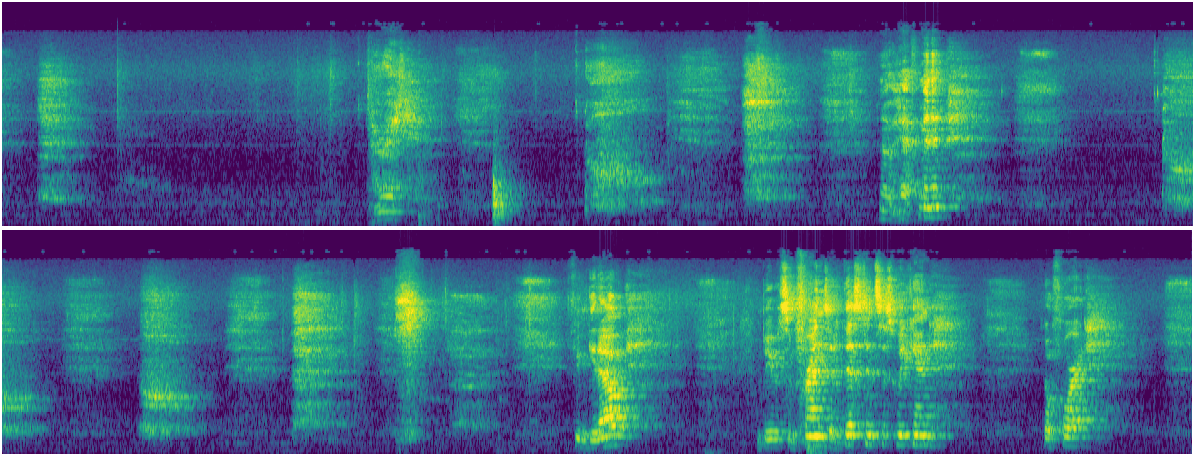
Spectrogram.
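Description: A middle-aged man talks calmly to the room, with a slight echo.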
